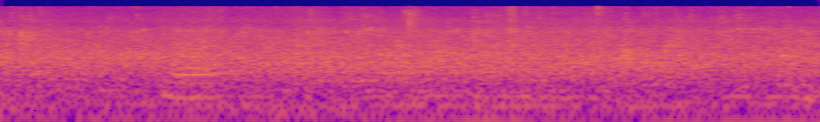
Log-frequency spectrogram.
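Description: Steady background noise with faint, indistinct voices of people, one brief voice about a second in.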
